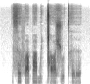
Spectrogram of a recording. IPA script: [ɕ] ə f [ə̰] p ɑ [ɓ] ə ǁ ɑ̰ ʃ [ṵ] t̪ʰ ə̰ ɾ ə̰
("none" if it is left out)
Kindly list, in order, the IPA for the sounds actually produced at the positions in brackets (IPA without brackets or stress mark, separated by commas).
s, ɑ̰, b, ṵ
